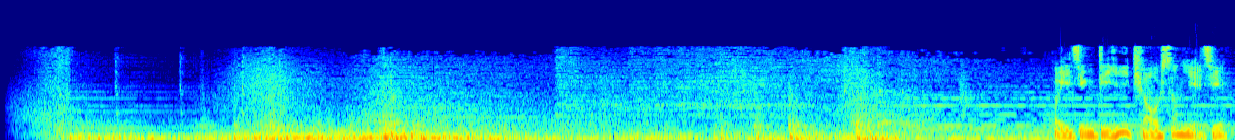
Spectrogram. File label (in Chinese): 男, 专题汇报类; 平安北京东城公安金街卫士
